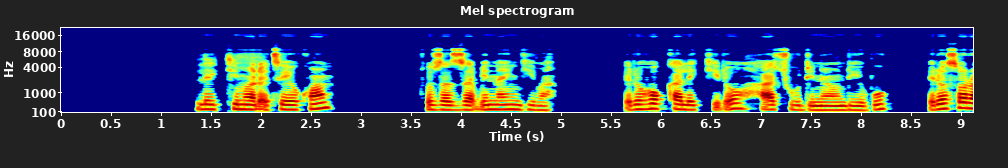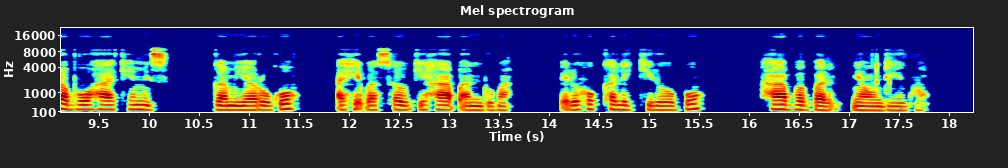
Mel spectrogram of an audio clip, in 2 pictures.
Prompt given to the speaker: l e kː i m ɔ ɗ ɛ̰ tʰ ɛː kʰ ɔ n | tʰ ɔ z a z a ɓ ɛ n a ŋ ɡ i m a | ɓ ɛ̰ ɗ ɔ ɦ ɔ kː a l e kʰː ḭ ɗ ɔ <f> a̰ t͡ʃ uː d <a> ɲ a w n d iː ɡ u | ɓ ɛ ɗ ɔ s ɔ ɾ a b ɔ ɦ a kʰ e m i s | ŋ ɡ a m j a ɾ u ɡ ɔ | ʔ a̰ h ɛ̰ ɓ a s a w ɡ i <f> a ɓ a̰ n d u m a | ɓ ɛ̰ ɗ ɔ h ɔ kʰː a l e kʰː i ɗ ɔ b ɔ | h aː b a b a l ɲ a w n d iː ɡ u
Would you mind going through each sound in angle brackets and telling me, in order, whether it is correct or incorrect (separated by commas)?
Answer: incorrect, incorrect, incorrect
